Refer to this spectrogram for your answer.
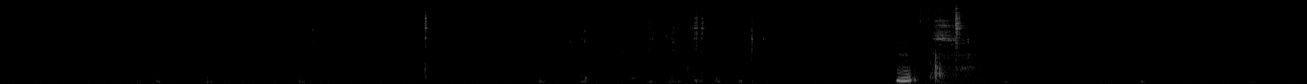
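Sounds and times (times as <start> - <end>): small metal parts clicking: 5.8 - 7.7.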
